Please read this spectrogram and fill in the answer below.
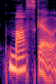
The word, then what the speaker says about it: Moscow: So we are in Moscow, Idaho, which is spelled like Moscow, but it said Moscow. At least that's how everyone pronounces it.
